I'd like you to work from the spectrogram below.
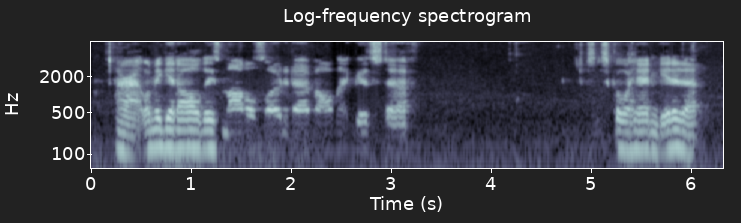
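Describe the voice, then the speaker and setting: A man with long, frequent pauses amid noticeable background noise. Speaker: amateur weather forecaster. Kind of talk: live-stream weather forecast talk.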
